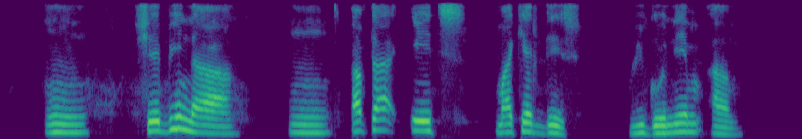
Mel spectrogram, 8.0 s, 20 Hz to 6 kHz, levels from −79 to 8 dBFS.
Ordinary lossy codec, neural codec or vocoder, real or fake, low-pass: none; codec, 24 kHz, 6 kbps, HILCodec; fake; 5.4 kHz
